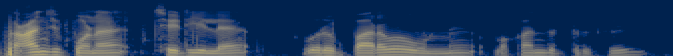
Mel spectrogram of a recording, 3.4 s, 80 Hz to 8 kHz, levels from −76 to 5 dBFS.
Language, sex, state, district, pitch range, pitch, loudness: Tamil, male, Tamil Nadu, Namakkal, 125-140 Hz, 130 Hz, -25 LUFS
